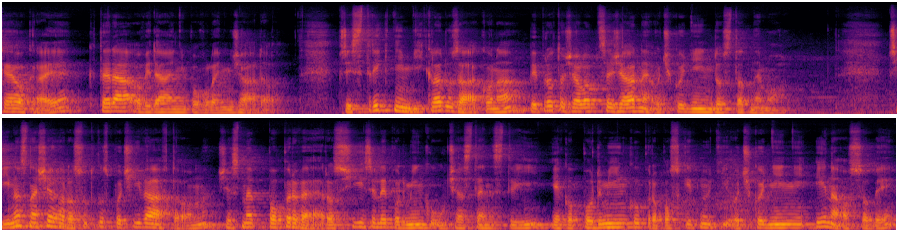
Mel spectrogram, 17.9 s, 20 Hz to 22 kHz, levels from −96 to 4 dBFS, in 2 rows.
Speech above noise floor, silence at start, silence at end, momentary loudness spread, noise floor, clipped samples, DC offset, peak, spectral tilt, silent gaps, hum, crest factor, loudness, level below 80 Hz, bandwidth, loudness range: 24 dB; 0 s; 0 s; 8 LU; -49 dBFS; under 0.1%; under 0.1%; -8 dBFS; -5.5 dB/octave; none; none; 18 dB; -26 LUFS; -54 dBFS; 18 kHz; 3 LU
